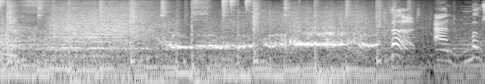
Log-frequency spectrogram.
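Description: A car driven hard and sliding, its tyres squealing in a wavering tone from about two seconds in until just before five seconds. The noise of the car and tyres dominates, with music underneath.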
